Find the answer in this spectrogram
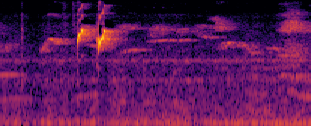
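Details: Scaly-breasted bulbul, described as rare and a persistent singer, recorded as a tutor track: two loud, sharp, high chirps a quarter second apart, followed by faint thin notes and near silence.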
